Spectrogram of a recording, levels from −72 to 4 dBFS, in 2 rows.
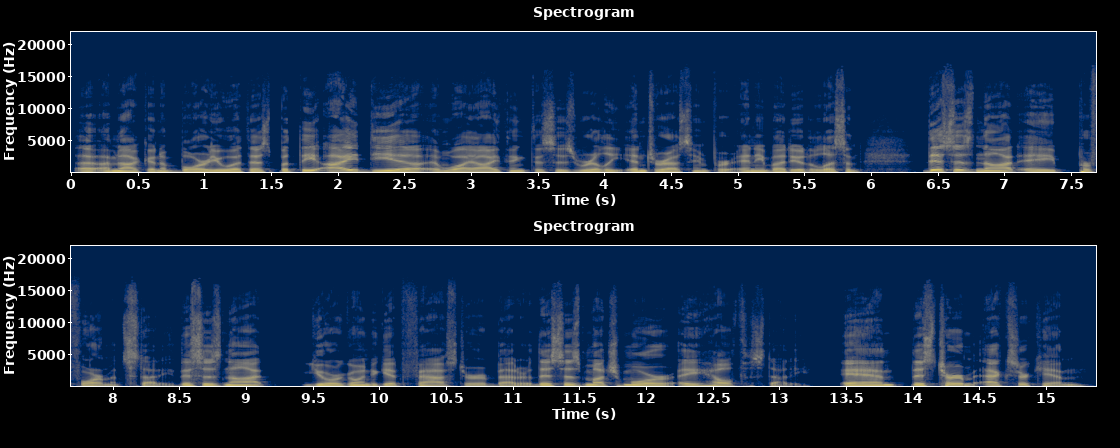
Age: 40-59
